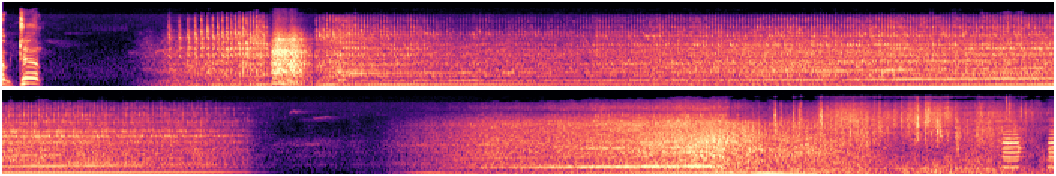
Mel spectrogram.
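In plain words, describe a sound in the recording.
A small van engine hums and revs as it drives past.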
